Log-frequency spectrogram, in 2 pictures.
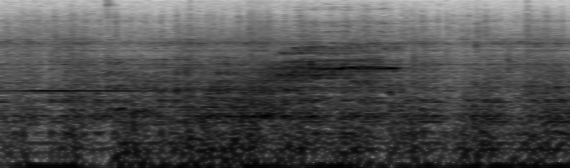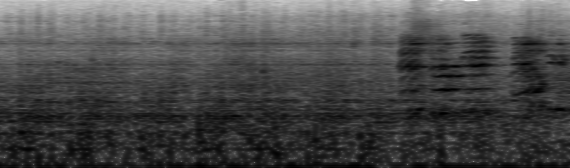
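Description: A horse in the video game Red Dead Redemption whinnies twice, with hoofbeats clip-clopping beneath a steady low game hum, all heard at close range.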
